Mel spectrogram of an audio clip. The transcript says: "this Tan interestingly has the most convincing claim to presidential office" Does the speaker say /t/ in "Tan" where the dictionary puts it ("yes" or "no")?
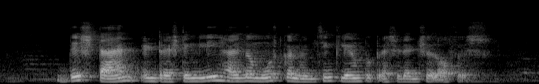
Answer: yes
